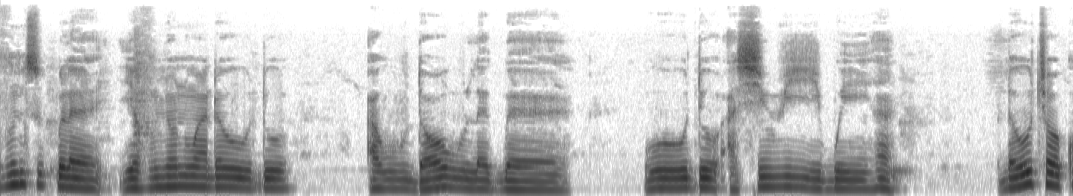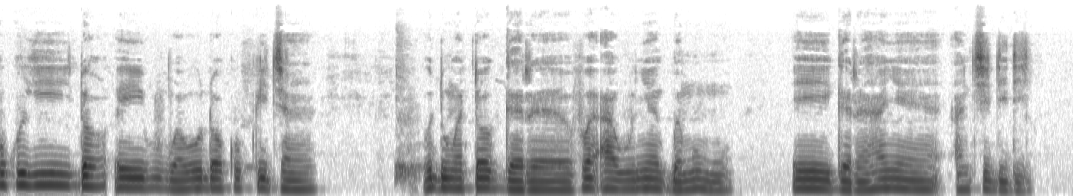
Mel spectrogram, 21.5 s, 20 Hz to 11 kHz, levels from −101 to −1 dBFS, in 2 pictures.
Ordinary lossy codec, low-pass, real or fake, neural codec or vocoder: MP3, 64 kbps; 9.9 kHz; real; none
